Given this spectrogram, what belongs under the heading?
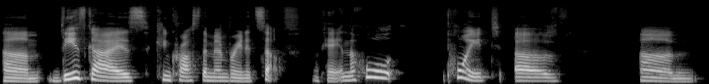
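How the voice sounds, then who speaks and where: A woman giving an informal screen-recorded lecture as a teacher, explaining step by step in casual, colloquial language and often checking in with a quick okay. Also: on the low side, sing-song, no echo, clean studio sound. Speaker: biology teacher. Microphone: close mic on a screen recording.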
